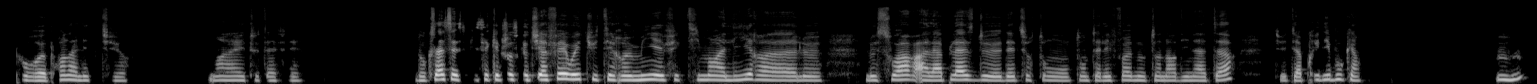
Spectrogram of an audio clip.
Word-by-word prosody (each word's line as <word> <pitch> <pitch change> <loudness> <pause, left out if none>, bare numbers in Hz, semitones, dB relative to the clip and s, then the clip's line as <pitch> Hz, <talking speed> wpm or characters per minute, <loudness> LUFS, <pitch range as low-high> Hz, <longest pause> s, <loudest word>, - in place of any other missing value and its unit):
Pour 195 -2 -4
reprendre 180 +5 0
la 200 - 0
lecture. 185 -2 -7 0.8
Ouais, 190 0 -4
tout 190 0 -13
à 180 0 -6
fait. 180 -1 -14 1.1
Donc 185 -2 -4
ça, 225 0 +7
c'est 225 -1 +5
ce 205 - -15
q - - -43
c'est 225 +1 -2
quelque 215 -2 +2
chose 230 0 +2
que 215 - -1
tu 220 - +4
as 215 - +7
fait, 255 +4 +7
ouais, 235 0 +8
tu 235 -2 -5
t'es 215 +1 +1
remis 205 +2 +3
effectivement 210 0 0
à 200 - +2
lire, 215 +4 +1
heu, 190 -2 0
le 185 0 -3 0.4
le 195 0 -2
soir 215 +2 +1
à 195 - +3
la 185 0 +2
place 210 0 +1
de 190 -2 -1
d'être 185 0 -4
sur 200 -3 -8
ton 185 -3 -6
ton 185 0 -8
téléphone 185 +1 -5
ou 185 - -4
ton 185 +1 -6
ordinateur, 180 +4 -3 0.4
tu - - -9
tu 185 - -5
as 175 - -1
pris 210 +3 -7
des 220 +1 -1
bouquins? 215 -5 -3 1.3
Mmh 215 0 -1
mh. 290 - -4
195 Hz, 200 wpm, -22 LUFS, 185-215 Hz, 1.3 s, ouais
